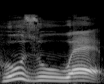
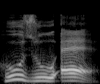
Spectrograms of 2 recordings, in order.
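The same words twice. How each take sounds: First: هزوا said as huzuwā with a waw, no hamza; هزوا recited with a clear w sound; Hafs reading. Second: هزوا said as huzuʾā with a hamza in place of the waw; هزوا recited with a glottal stop instead of w; Warsh reading. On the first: Teacher giving the Hafs reading with waw, careful recitation. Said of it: "يقرأ حفص لفظ هزوا بالواو". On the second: Teacher contrasting Warsh with hamza, careful recitation. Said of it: "فيقرأ بهمز الواو". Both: Shown as a demonstration.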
